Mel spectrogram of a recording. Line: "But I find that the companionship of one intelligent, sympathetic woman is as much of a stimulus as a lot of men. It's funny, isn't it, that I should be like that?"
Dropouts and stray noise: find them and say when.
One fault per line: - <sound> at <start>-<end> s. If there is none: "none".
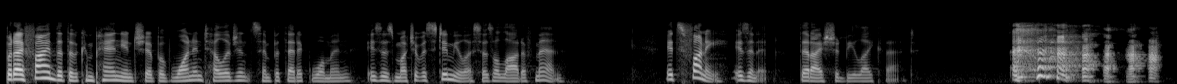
- laugh at 10.1-11.6 s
